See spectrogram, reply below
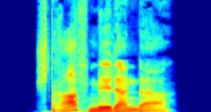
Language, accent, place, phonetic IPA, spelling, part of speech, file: German, Germany, Berlin, [ˈʃtʁaːfˌmɪldɐndɐ], strafmildernder, adjective, De-strafmildernder.ogg
- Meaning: inflection of strafmildernd: 1. strong/mixed nominative masculine singular 2. strong genitive/dative feminine singular 3. strong genitive plural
